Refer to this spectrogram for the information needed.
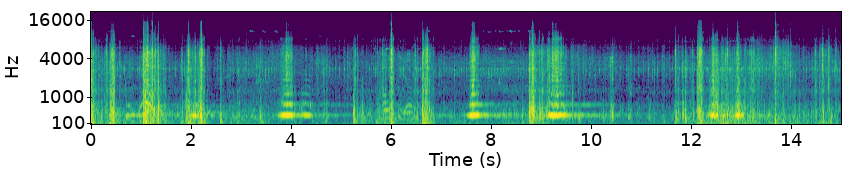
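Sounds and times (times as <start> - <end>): bike knocking and rattling: 0.0 - 15.0
brakes squealing: 0.0 - 15.0.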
